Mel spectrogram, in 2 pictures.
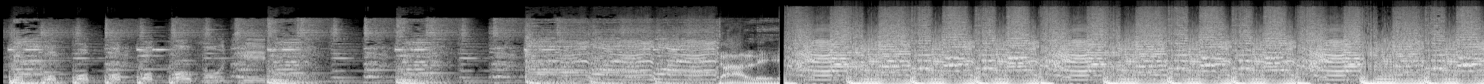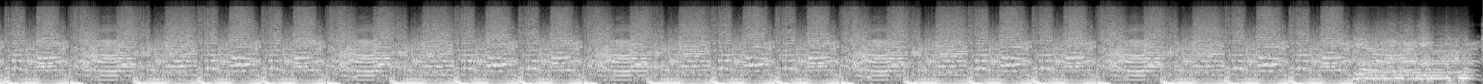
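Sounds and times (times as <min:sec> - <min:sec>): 
ultra slowed beeper funk music: 0:00.0 - 0:29.6.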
